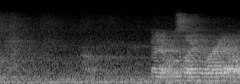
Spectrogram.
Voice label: male help me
